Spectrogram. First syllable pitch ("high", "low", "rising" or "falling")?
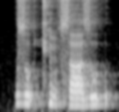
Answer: high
